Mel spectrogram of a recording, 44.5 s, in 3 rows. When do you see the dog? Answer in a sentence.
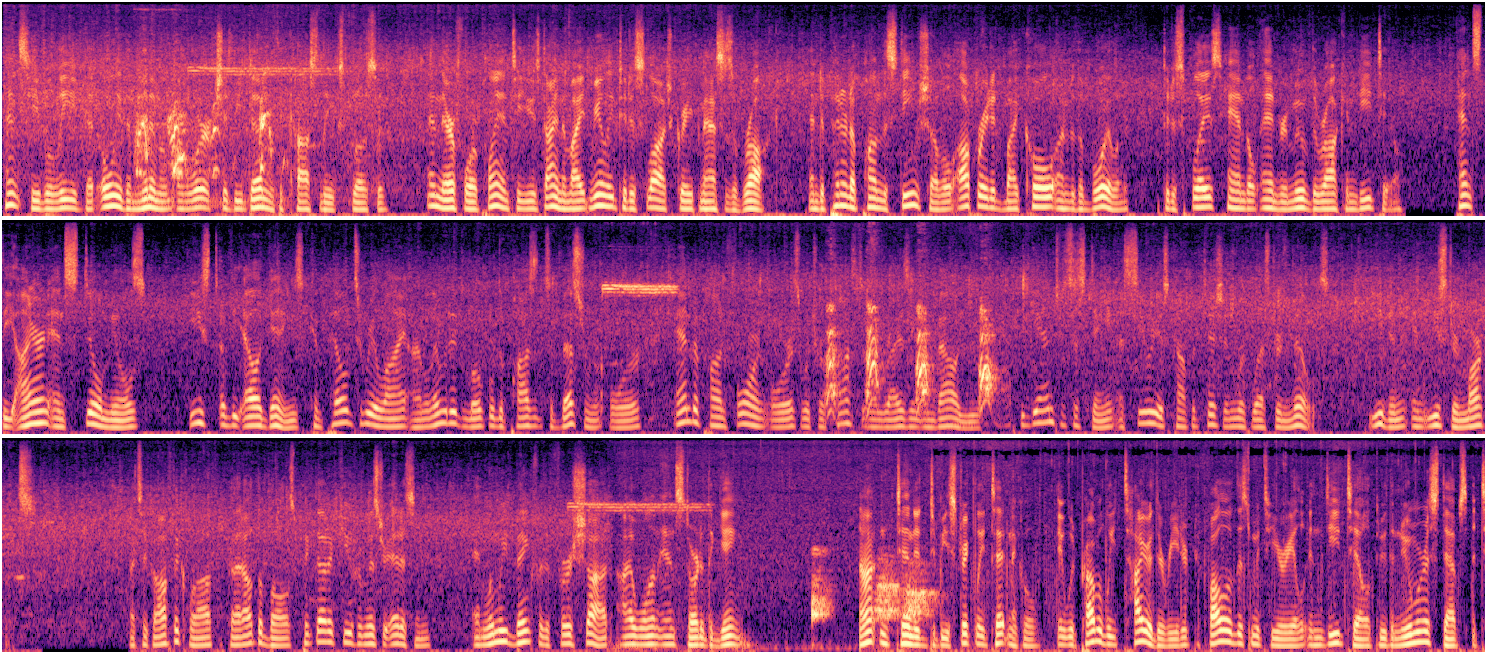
You can hear the dog from 1.3 to 2.9 s, from 23.0 to 24.9 s and from 37.8 to 39.0 s.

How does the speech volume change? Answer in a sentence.
The volume of the speech goes down, then up.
